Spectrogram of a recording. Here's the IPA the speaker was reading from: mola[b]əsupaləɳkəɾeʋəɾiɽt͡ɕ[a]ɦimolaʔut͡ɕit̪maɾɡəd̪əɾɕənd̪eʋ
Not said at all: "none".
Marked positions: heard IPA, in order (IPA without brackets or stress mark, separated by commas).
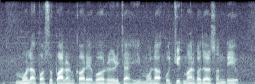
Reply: p, a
